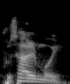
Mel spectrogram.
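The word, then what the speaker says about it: ψαλμοί: 푸살모이.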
